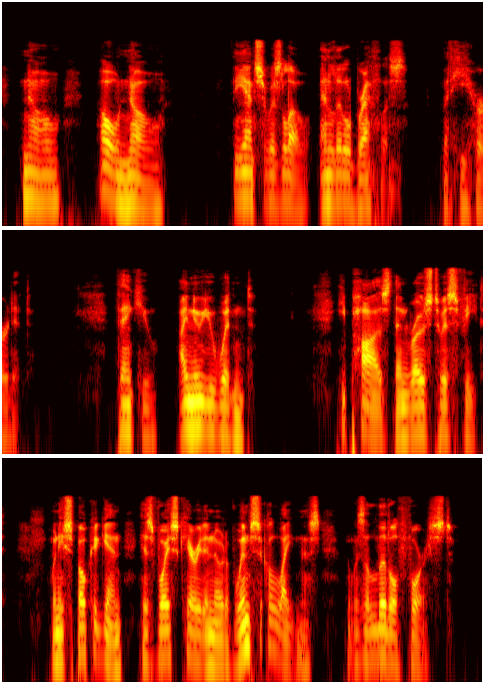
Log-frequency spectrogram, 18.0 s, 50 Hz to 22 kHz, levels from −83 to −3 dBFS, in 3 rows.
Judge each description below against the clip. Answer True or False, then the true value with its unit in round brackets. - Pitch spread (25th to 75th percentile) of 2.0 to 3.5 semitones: True (2.9 semitones)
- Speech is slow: False (150 wpm)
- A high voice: False (95 Hz)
